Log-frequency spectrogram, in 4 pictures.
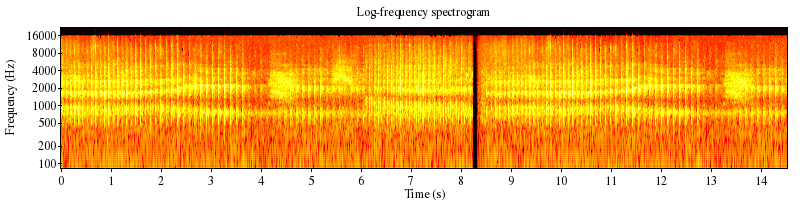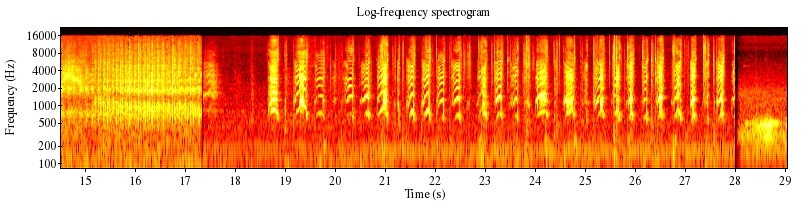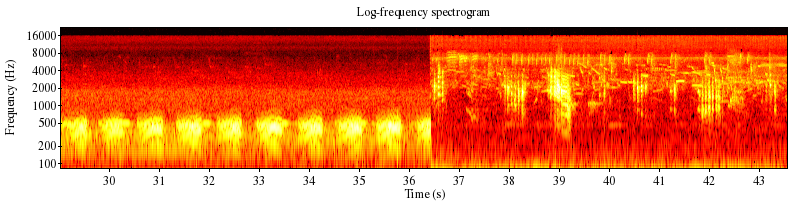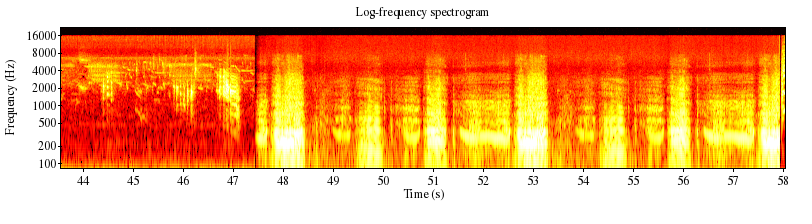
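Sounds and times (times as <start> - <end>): pigeons cooing: 0.0 - 17.4, 18.7 - 36.5, 46.8 - 58.0
raccoons chittering and squealing: 0.0 - 17.7, 18.7 - 28.1, 36.4 - 43.4, 44.4 - 58.0.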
